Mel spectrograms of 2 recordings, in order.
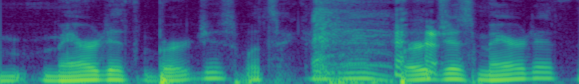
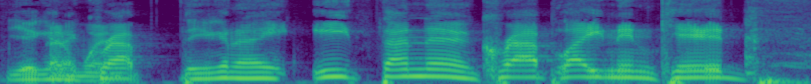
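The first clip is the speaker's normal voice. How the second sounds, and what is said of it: Imitates another person's voice. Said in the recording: “That's my impression of him.”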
